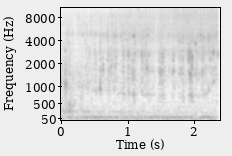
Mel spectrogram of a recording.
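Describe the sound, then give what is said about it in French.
Champagne is poured into a coupe glass, giving a continuous fizzing, crackling hiss of liquid and bubbles over a low steady hum. “Voilà, je vais mettre encore une coupe de champagne.”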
